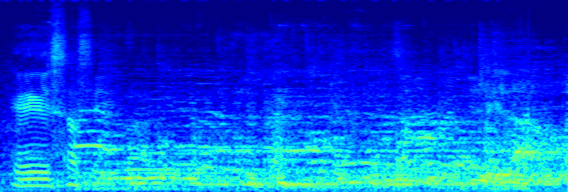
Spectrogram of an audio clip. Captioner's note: faint chatter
